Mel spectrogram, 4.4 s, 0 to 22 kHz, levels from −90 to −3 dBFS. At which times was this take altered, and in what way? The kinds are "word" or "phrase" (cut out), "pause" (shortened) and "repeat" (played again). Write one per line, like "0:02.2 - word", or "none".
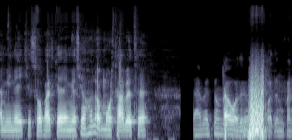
0:01.2 - word
0:03.3 - word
